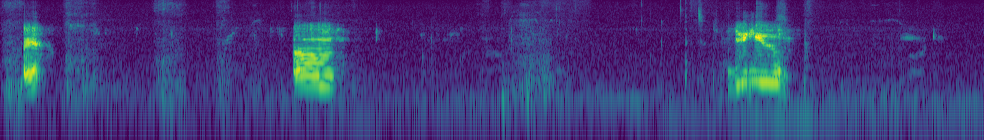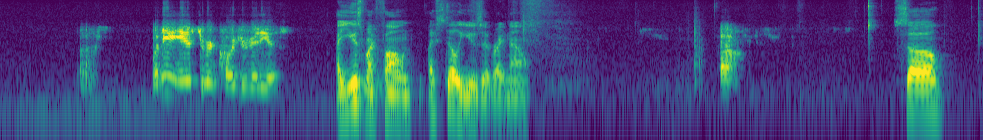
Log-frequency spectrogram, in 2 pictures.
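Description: A teenage boy talks in short bursts close to the microphone.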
